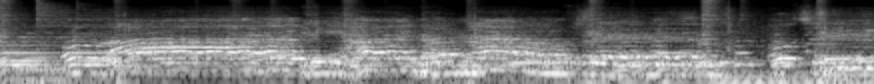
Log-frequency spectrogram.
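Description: A man and a woman singing a gospel song together in long held notes that slide up into pitch, with other voices joining in.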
